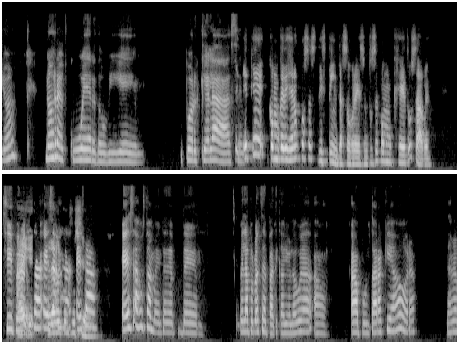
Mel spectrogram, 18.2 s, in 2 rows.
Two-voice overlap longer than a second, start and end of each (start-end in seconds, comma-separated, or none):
9.4-11.0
